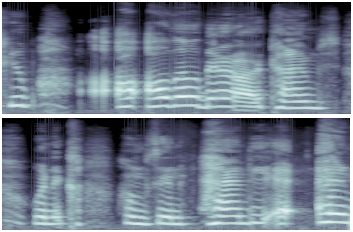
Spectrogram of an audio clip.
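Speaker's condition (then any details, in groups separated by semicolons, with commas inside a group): Cerebral palsy, severe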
